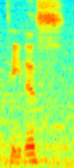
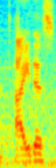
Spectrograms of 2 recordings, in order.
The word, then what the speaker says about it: Tidus: As much fun as it is to make fun of the guy who voice acted Tidus, or Titus, depending on how you like to pronounce it. I always called it Tidus.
